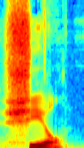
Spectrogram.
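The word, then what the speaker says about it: síol: And one of those words is shiel. Shiel is pronounced, or it's spelled S-I-O-L.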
